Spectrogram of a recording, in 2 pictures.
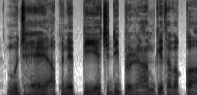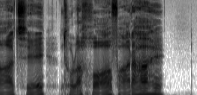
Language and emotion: Urdu, fearful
